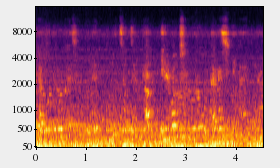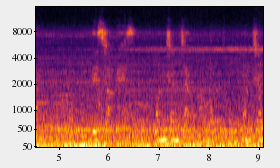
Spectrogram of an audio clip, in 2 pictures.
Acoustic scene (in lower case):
subway train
